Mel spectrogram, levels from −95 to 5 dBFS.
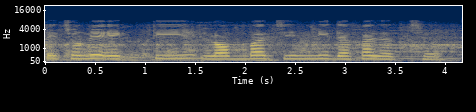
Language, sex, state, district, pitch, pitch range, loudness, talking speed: Bengali, female, West Bengal, Alipurduar, 235 Hz, 215-245 Hz, -18 LUFS, 85 wpm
